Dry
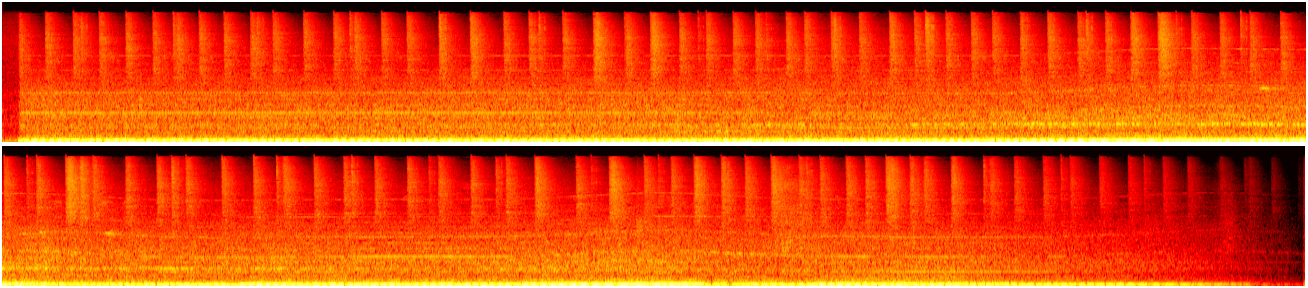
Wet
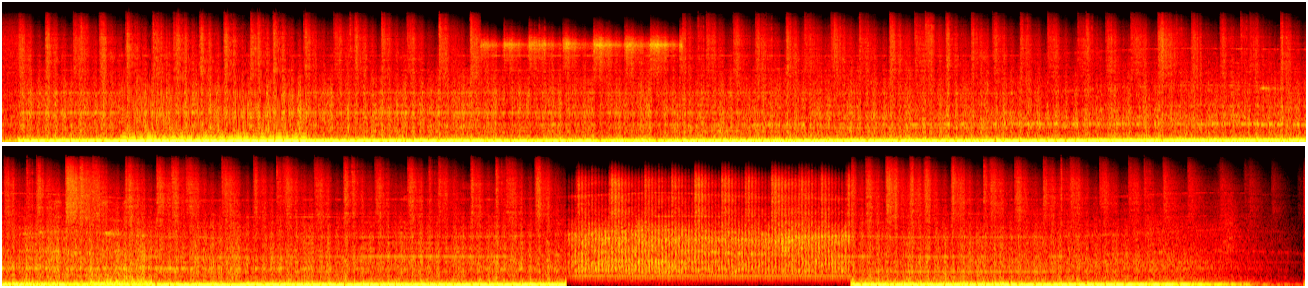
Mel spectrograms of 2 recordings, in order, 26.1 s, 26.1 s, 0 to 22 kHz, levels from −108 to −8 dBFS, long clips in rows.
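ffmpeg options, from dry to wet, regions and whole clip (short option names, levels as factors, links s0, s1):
-filter_complex "[0:a]asettb=1/sr,asplit=3[s0][s1][s2];[s0]atrim=end=1.164[s3];[s1]atrim=start=1.16:end=3.04,asetpts=PTS-STARTPTS,afade=t=in:d=0.004:c=qsin,afade=t=out:st=1.876:d=0.004:c=qsin,asoftclip=type=hard:threshold=0.0531,asplit=2[s4][s5];[s5]adelay=21,volume=0.237[s6];[s4][s6]amix=inputs=2:normalize=0,atrim=end_sample=82908[s7];[s2]atrim=start=3.036[s8];[s3][s7]acrossfade=d=0.004:c1=hsin:c2=qsin[s9];[s9][s8]acrossfade=d=0.004:c1=qsin:c2=hsin,asettb=1/sr,asplit=3[s10][s11][s12];[s10]atrim=end=4.784[s13];[s11]atrim=start=4.78:end=6.8,asetpts=PTS-STARTPTS,afade=t=in:d=0.004:c=qsin,afade=t=out:st=2.016:d=0.004:c=qsin,lowpass=f=6200:t=q:w=11,bandreject=f=630:w=20[s14];[s12]atrim=start=6.796[s15];[s13][s14]acrossfade=d=0.004:c1=hsin:c2=qsin[s16];[s16][s15]acrossfade=d=0.004:c1=qsin:c2=hsin,asettb=1/sr,asplit=3[s17][s18][s19];[s17]atrim=end=13.914[s20];[s18]atrim=start=13.91:end=14.53,asetpts=PTS-STARTPTS,afade=t=in:d=0.004:c=qsin,afade=t=out:st=0.616:d=0.004:c=qsin,highpass=f=74:w=0.5412,highpass=f=74:w=1.3066,lowshelf=f=210:g=11[s21];[s19]atrim=start=14.526[s22];[s20][s21]acrossfade=d=0.004:c1=hsin:c2=qsin[s23];[s23][s22]acrossfade=d=0.004:c1=qsin:c2=hsin,asettb=1/sr,asplit=3[s24][s25][s26];[s24]atrim=end=18.674[s27];[s25]atrim=start=18.67:end=21.53,asetpts=PTS-STARTPTS,afade=t=in:d=0.004:c=qsin,afade=t=out:st=2.856:d=0.004:c=qsin,tremolo=f=30:d=0.857,aeval=exprs='val(0)+0.0224*(sin(2*PI*60*n/s)+sin(2*PI*2*60*n/s)/2+sin(2*PI*3*60*n/s)/3+sin(2*PI*4*60*n/s)/4+sin(2*PI*5*60*n/s)/5)':c=same,highpass=f=400:w=0.5412,highpass=f=400:w=1.3066,equalizer=f=860:t=q:w=4:g=-4,equalizer=f=1400:t=q:w=4:g=6,equalizer=f=2600:t=q:w=4:g=-6,equalizer=f=3800:t=q:w=4:g=-7,equalizer=f=5900:t=q:w=4:g=-8,lowpass=f=7800:w=0.5412,lowpass=f=7800:w=1.3066[s28];[s26]atrim=start=21.526[s29];[s27][s28]acrossfade=d=0.004:c1=hsin:c2=qsin[s30];[s30][s29]acrossfade=d=0.004:c1=qsin:c2=hsin,lowpass=8500,acompressor=threshold=0.0562:ratio=6,alimiter=level_in=2:limit=0.0631:level=0:latency=1:release=48,volume=0.501,volume=2"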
